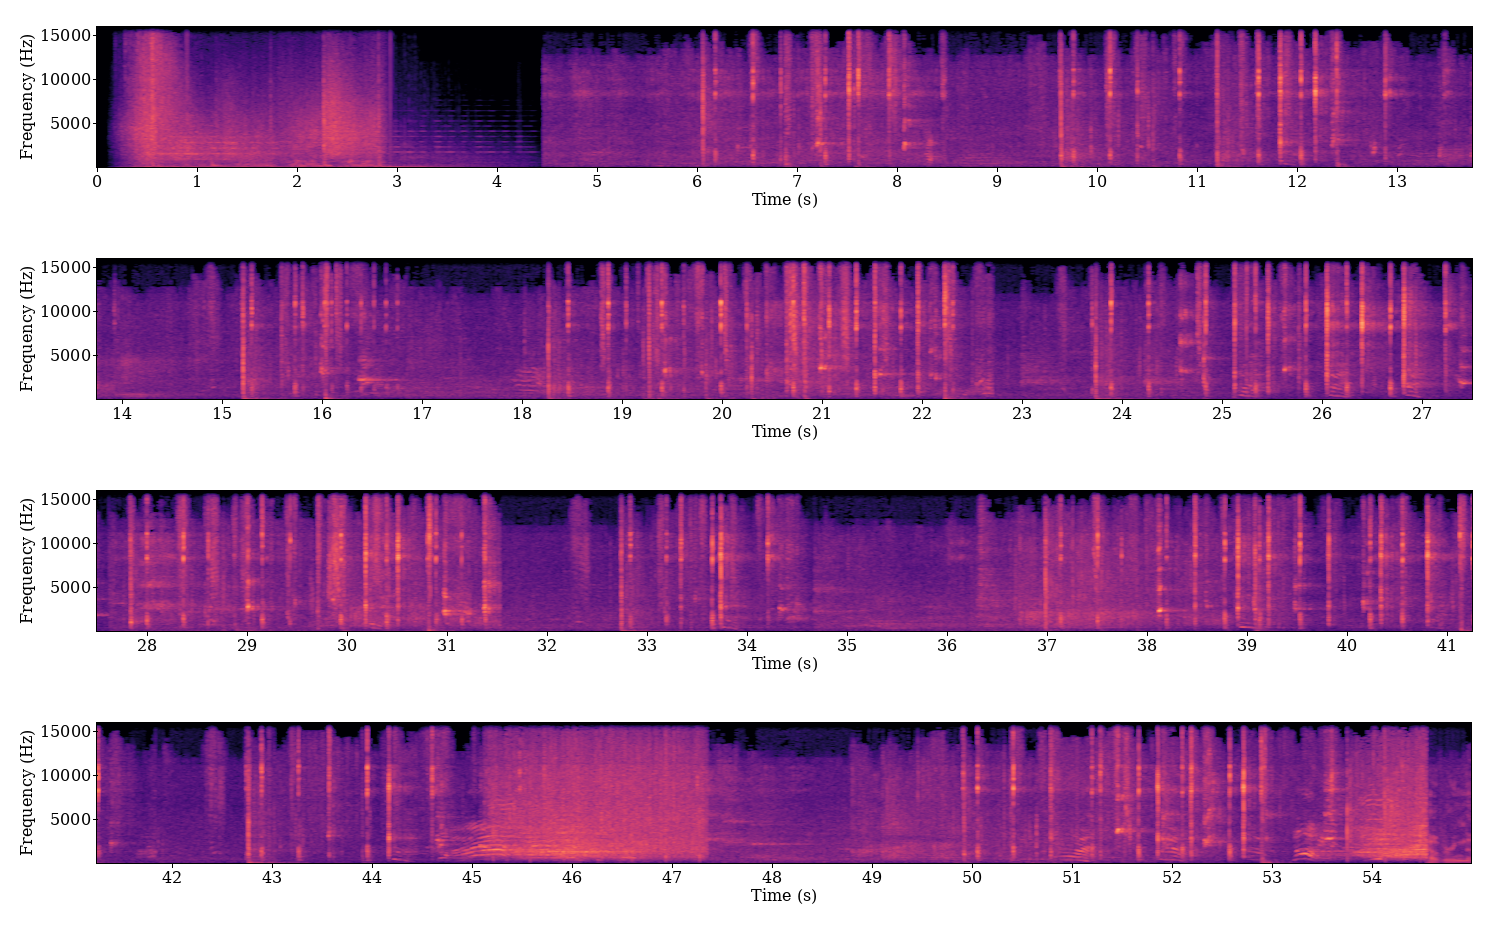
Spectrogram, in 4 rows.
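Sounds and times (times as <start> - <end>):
crowd voices: 16.2 - 42.7, 43.8 - 54.9.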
